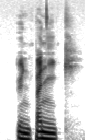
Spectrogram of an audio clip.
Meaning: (adjective) 1. pertaining to the god Pan 2. panicked 3. sudden, violent, and mostly baseless; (noun) panic; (verb) inflection of paniquer: first/third-person singular present indicative/subjunctive
- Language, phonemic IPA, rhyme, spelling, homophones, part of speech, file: French, /pa.nik/, -ik, panique, panic / paniquent / paniques, adjective / noun / verb, Fr-panique.ogg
